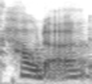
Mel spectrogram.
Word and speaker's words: Gouda: I mean, I'm like, I always say like I'm American, I say Gouda, but Gouda is like, I mean, a Dutch person would say that's a terrible accent, but yeah, it's Gouda is the more like the correct pronunciation. But yes, I grew up saying Gouda and I still say Gouda.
